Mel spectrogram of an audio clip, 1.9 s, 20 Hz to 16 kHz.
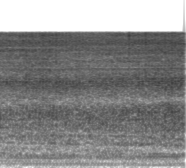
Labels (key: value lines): label: anthrophony, boat engine
recorder: SoundTrap 300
